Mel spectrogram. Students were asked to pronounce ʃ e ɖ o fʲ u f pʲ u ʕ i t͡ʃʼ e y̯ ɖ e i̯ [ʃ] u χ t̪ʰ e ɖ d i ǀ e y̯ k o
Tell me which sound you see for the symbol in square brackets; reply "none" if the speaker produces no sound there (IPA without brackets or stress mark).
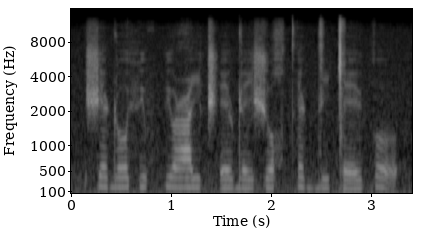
ʃ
